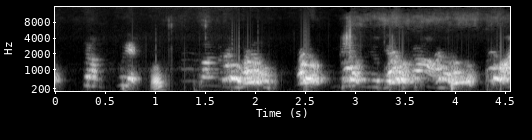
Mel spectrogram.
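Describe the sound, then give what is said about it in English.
A dog stranded on a piece of ice on a river near Selkirk barks and whines in a string of short, excited bursts, fairly loud, with a steady hiss joining in behind the later yelps. “But, Sergeant Preston, my dog's out there on that piece of ice.”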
